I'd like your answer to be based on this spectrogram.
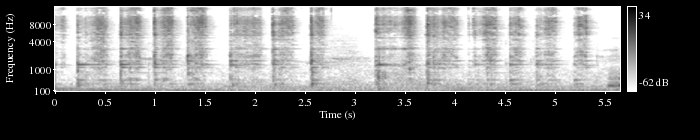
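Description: Chocolate torte mixture being scraped out of a bowl with a utensil, a series of short, close scrapes and clinks in quick bursts with brief pauses between them, no talk.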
